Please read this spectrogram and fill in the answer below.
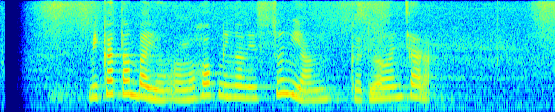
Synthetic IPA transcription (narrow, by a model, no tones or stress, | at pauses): mikat̪ambajɔŋʔɔlɔɦɔk̚niŋalisuŋjaŋkərdiwawaɲt͡ʃaɾa̰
